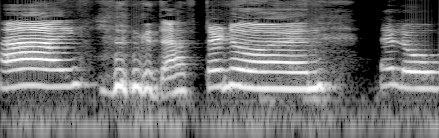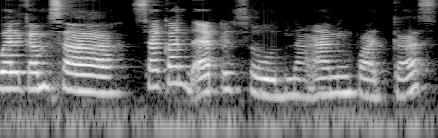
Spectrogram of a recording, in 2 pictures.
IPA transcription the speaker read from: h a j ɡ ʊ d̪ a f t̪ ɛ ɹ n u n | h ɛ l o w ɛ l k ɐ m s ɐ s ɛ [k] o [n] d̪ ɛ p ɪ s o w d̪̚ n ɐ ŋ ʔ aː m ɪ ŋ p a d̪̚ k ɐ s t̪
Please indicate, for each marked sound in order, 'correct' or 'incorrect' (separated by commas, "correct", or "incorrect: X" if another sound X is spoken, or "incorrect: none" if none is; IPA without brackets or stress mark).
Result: correct, correct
